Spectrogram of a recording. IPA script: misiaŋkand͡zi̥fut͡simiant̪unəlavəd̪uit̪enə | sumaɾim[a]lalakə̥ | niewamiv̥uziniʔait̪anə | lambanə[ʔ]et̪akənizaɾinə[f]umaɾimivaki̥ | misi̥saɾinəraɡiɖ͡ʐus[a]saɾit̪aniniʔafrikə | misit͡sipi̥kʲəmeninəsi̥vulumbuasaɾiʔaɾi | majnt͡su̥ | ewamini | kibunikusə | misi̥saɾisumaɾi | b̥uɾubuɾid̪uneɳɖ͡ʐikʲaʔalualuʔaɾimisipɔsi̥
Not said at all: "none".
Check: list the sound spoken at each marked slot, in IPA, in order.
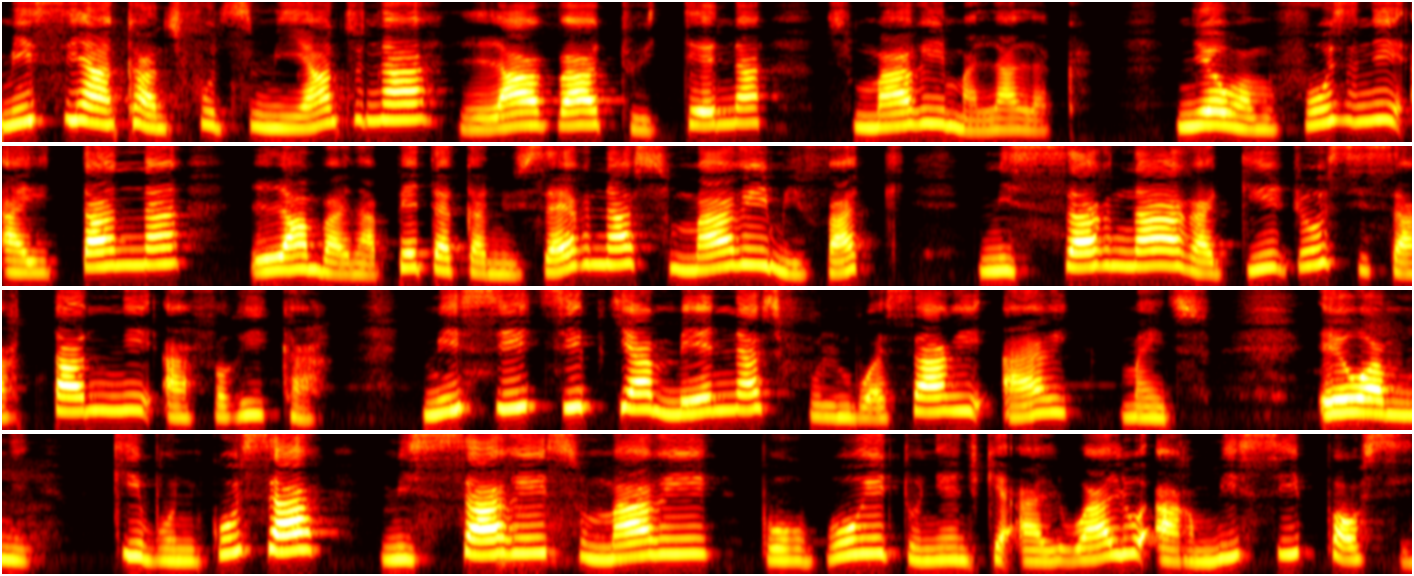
a, p, s, i

